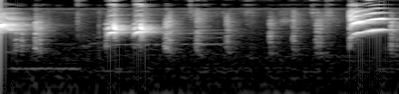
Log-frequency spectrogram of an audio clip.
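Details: Cak ijo Medan, the greater green leafbird, singing: a burst of rough chatter, paired buzzy notes, scattered soft clicks, and a final set of clear falling whistles.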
